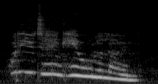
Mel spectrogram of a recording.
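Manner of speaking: gasping, very high-pitched. James's mother opens the front door to find the small boy alone, gasped. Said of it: "she gasped".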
